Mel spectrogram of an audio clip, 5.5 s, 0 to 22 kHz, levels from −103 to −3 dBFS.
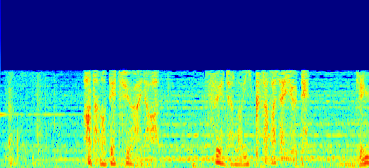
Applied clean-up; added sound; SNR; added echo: none; Crowd; 19 dB; none.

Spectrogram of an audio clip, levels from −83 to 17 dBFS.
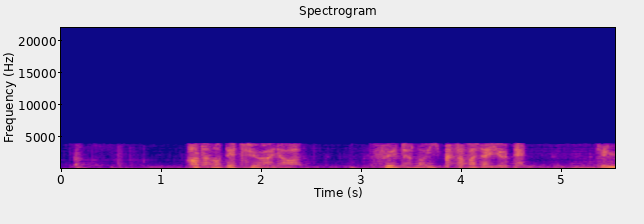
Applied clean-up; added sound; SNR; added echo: neural separator model SepFormer DNS4.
